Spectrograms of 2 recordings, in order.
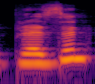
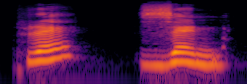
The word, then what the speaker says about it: present: In the word present, when it is read as a verb, the stress is on the second syllable. It is present.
